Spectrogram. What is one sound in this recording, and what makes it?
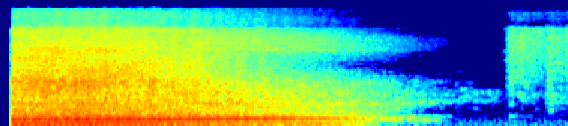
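A car drives past with a rushing engine.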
